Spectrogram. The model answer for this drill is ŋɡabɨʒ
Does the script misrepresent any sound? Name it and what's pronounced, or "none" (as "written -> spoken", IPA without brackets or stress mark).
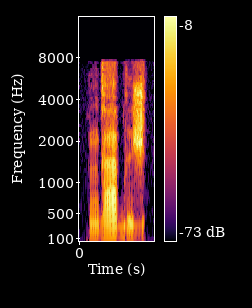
none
